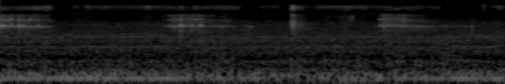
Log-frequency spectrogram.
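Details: A happy house cat purring: a constant deep vibrating drone, with a few soft, high squeaks and a small click over the rumble.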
